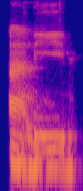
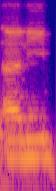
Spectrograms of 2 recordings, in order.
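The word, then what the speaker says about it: أليم: Fabasyirhum bi'adzabin alim. Awas dibacanya alim, jangan alim. Ya, itu hamzah, aqsal halqi.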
